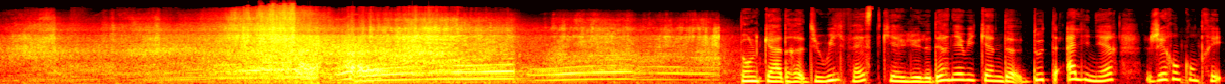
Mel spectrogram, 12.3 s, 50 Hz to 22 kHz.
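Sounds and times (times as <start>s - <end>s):
rear tire squeal of a drifting car on the track: 0.0s - 7.3s
drifting car engine revving: 0.0s - 7.4s
speech: 7.4s - 12.2s.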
